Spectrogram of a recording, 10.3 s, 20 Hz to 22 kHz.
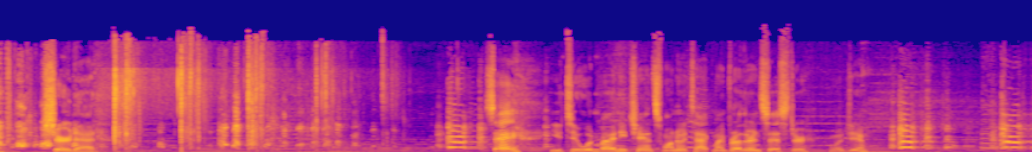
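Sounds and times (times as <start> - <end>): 
speech: 0.0 - 1.2, 5.0 - 9.0
giant chickens clucking in a lab: 0.0 - 5.9, 8.8 - 10.3.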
